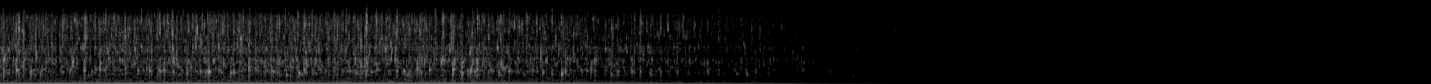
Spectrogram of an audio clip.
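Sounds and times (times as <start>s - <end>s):
stream flowing: 0.0s - 7.4s.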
